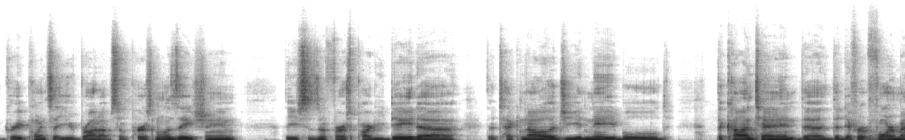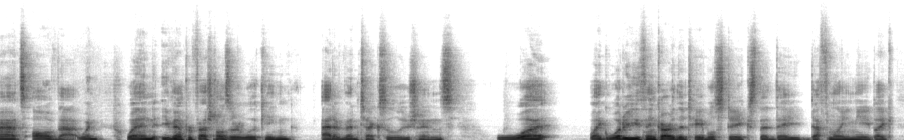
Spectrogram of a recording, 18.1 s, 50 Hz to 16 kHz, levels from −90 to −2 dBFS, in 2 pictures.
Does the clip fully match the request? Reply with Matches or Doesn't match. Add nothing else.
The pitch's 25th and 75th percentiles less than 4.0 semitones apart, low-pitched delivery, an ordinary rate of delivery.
Matches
